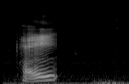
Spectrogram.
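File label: "Hei", Cantonese; rise, up; build; 起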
